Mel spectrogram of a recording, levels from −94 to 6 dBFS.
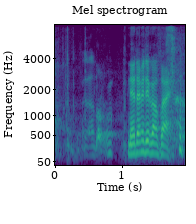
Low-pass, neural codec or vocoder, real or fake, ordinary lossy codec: none; codec, 16 kHz, 4 kbps, FunCodec, trained on LibriTTS, 50 frames a second; fake; none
